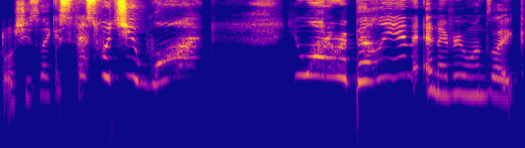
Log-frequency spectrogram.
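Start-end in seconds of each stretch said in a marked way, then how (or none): 0.4-3.1 furious shrieking scream, way up in pitch. Retelling a character's outburst at the Capitol: imitating Joanna screaming. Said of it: "she's screaming at the Capitol".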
